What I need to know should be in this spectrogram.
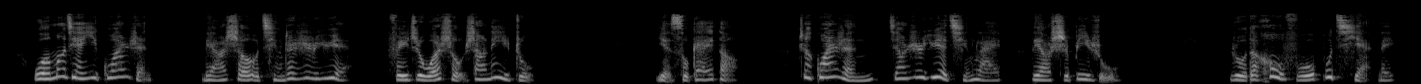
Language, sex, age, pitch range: Chinese, female, 50-69, 205-290 Hz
